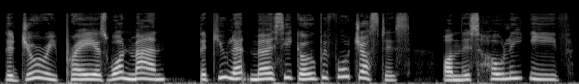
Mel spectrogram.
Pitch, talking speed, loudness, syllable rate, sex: 245 Hz, 175 wpm, -16 LUFS, 5.1 syllables/s, female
